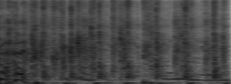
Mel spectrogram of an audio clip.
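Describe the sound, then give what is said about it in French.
Hands clap briskly in applause for the winning team of a game show. The claps are quick and uneven, and a voice is heard briefly underneath. “Eh bien, c'est l'équipe Jimouette qui gagne. On peut les applaudir. Bravo.”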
